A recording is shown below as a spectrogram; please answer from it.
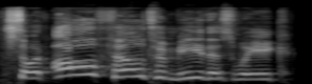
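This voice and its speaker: A woman's voice: high voice, lively intonation, normal speed, a little mellow. A woman in a casual chat, venting in a rambling, emphatic, exasperated way, stressed and upset, swearing as she goes. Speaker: book club stream co-host.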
